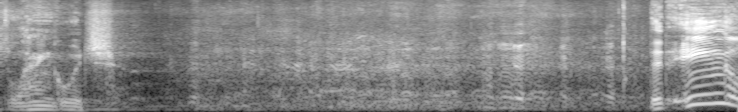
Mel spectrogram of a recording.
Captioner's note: congregation laughing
